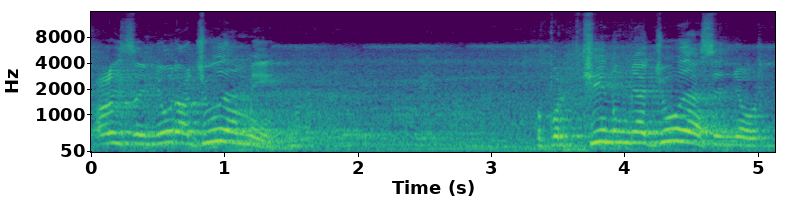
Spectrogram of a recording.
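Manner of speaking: quejido agudo, como reclamando a Dios; súbelo y quéjate como un niño mimado; tonito quejumbroso. Retold or imitated. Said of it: "hasta con un tonito de". (tonito quejumbroso y agudo reclamándole a Dios)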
